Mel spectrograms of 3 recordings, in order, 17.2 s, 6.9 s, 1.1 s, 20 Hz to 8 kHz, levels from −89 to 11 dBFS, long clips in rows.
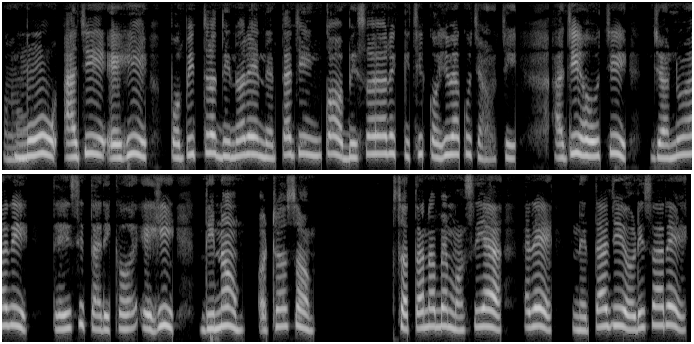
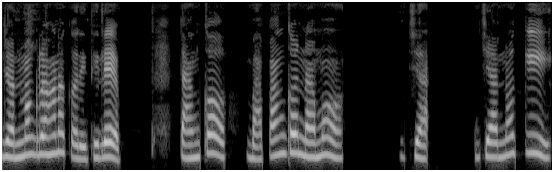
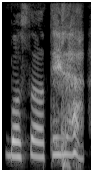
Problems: background sounds at intervals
